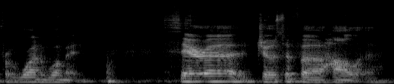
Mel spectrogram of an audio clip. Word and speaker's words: Hale: Halle. H-A-L-E, Hale. – H-A-L-E, Hale.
